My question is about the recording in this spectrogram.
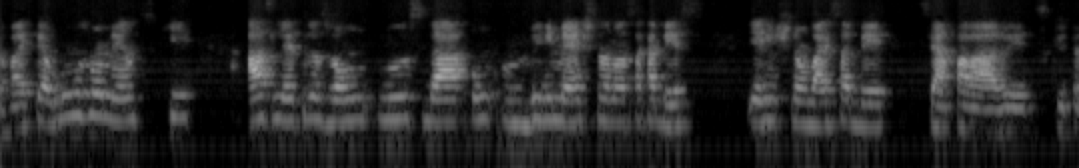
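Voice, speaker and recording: Animated teacher on a tinny line. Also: male voice, on the high side. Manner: animated, asks the class rhetorical questions. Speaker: Portuguese teacher. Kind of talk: online class lecture. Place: home, online class. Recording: tinny phone-like audio.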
